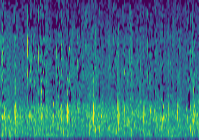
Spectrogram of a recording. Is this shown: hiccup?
no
